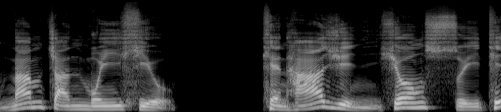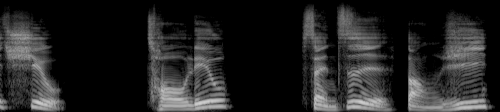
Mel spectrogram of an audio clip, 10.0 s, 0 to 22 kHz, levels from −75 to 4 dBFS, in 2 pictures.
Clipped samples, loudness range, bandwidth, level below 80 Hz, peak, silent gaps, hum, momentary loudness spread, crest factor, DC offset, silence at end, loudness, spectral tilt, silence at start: under 0.1%; 2 LU; 19 kHz; -68 dBFS; -2 dBFS; 1.93-1.97 s, 2.10-2.19 s, 2.25-2.54 s, 6.06-6.11 s, 6.21-6.41 s, 7.56-8.02 s; none; 8 LU; 18 dB; under 0.1%; 0.15 s; -20 LUFS; -4.5 dB/octave; 0 s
